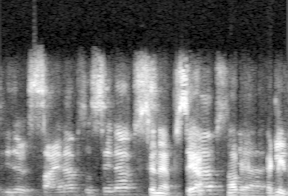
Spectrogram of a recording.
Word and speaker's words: Synapse: Synapse. Yeah. Okay. Yeah. At least that's how they pronounce it. Synapse.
